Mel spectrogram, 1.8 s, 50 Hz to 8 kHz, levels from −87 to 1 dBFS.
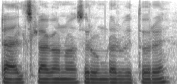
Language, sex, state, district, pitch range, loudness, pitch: Bengali, male, Tripura, West Tripura, 115-120 Hz, -17 LUFS, 115 Hz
